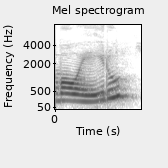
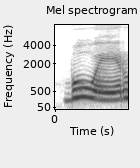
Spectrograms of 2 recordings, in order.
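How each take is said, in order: First: The first vowel sounds like O. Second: The first vowel sounds like U.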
